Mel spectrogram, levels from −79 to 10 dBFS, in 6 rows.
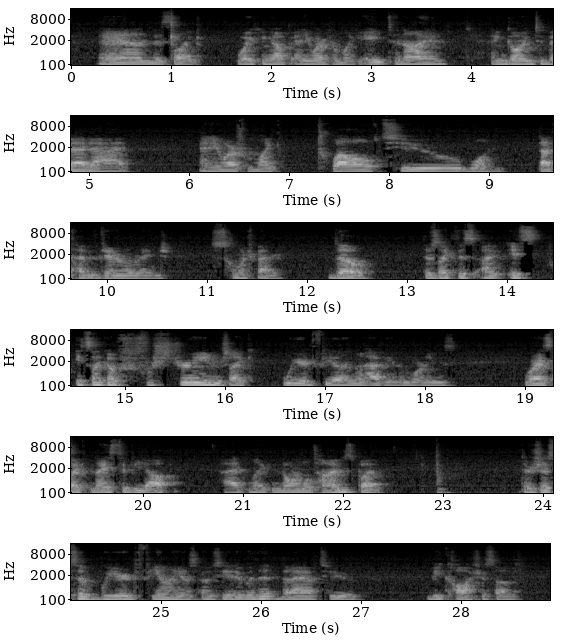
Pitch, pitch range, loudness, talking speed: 115 Hz, 105-120 Hz, -25 LUFS, 155 wpm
